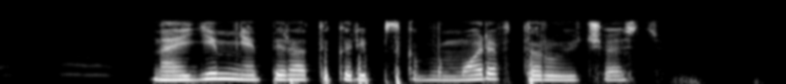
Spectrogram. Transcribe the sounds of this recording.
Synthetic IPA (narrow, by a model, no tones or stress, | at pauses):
nɐjdʲimnʲeɐpʲɪɾat̪ɨkɐɾʲipskəvəmo̞ɾʲəft̪ɐɾujʊt͡ɕæsʲtʲ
